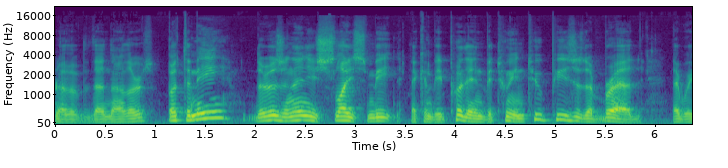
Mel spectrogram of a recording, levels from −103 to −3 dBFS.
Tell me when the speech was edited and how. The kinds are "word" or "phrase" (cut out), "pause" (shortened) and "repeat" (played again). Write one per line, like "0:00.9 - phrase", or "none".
0:01.0 - pause
0:03.5 - pause

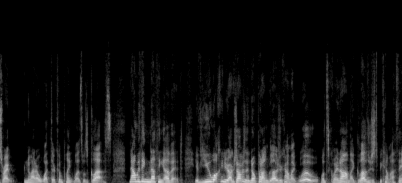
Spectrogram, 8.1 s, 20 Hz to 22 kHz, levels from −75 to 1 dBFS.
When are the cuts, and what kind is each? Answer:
none

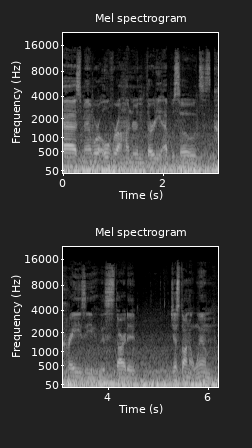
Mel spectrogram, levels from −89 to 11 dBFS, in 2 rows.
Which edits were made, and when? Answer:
none

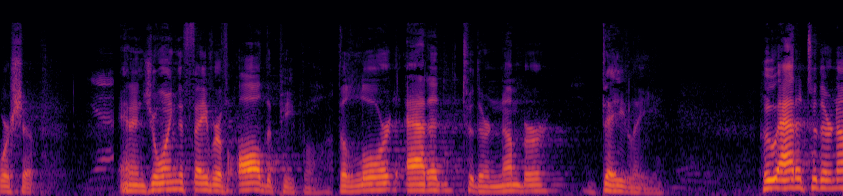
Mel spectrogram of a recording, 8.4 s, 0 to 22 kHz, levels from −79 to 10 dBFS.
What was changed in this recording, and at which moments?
0:01.1 - pause
0:03.3 - pause

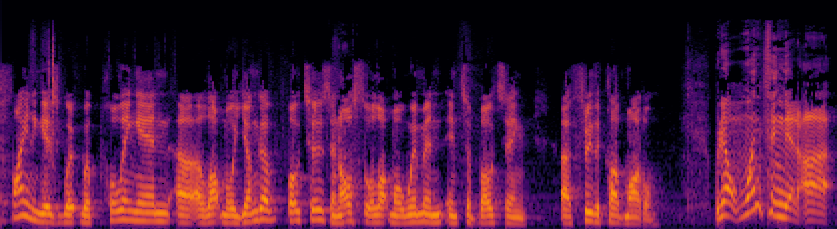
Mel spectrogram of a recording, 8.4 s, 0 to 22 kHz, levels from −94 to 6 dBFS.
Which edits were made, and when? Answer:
none

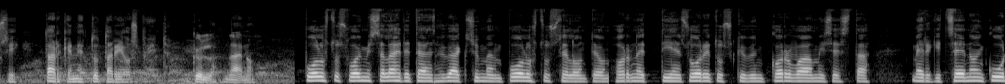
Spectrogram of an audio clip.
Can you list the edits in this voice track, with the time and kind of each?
0:04.3 - phrase
0:06.1 - word
0:07.7 - word

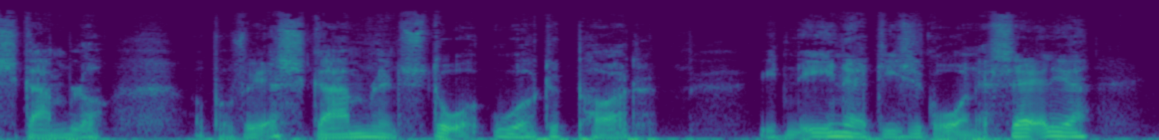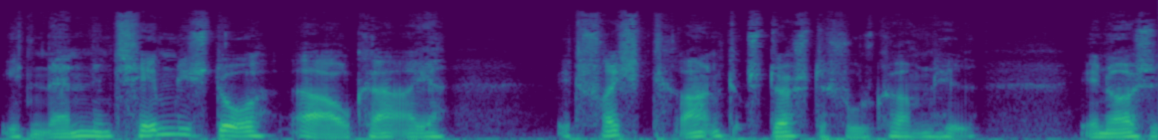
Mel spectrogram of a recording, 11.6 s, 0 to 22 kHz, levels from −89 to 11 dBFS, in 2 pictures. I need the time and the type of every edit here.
0:09.5 - phrase

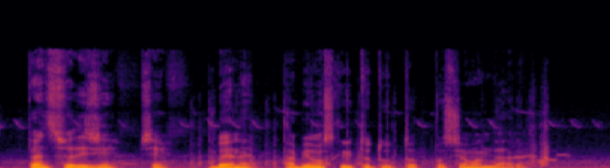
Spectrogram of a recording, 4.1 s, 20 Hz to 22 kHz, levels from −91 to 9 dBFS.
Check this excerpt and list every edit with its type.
none

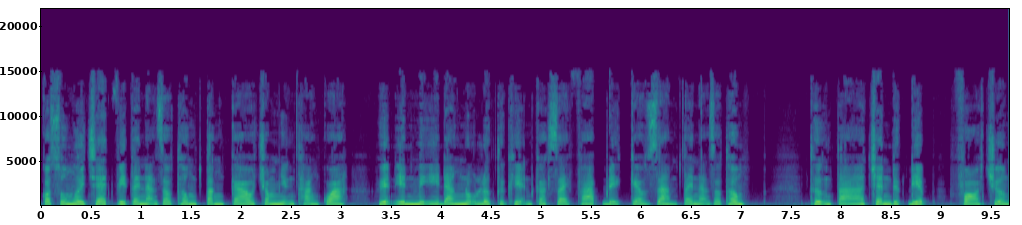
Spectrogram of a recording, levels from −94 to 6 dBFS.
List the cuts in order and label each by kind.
none

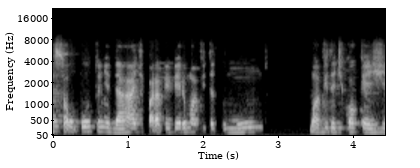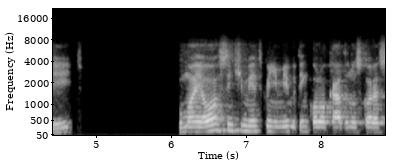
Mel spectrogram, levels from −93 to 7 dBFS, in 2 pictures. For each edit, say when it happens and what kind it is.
none

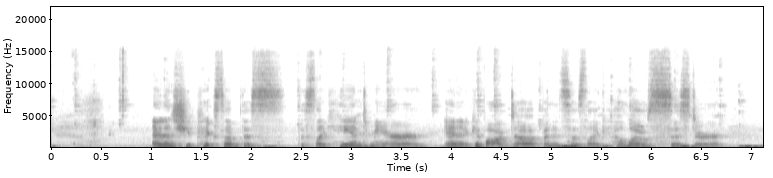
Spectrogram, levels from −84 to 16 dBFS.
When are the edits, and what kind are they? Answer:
0:04.3 - word

